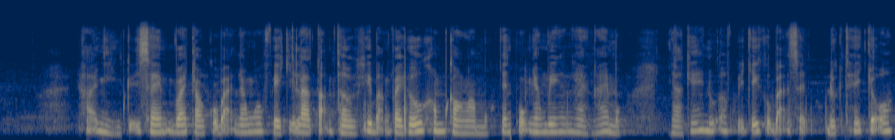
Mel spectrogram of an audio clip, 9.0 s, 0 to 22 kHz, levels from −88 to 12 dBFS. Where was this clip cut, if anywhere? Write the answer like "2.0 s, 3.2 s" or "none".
1.2 s, 5.1 s, 6.8 s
